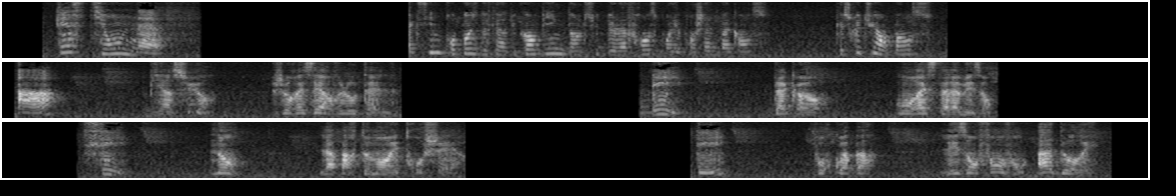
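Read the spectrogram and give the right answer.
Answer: D: Pourquoi pas? Les enfants vont adorer.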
